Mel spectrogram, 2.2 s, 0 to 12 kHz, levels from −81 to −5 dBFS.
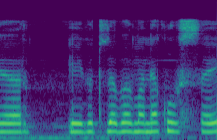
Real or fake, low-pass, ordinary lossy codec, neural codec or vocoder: real; 7.2 kHz; AAC, 64 kbps; none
